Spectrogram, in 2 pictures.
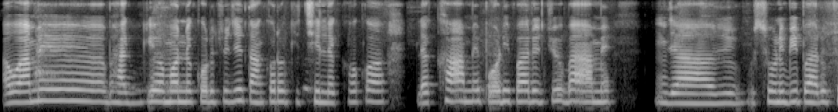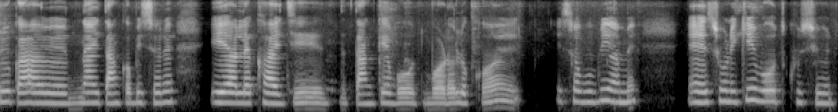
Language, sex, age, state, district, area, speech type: Odia, female, 30-45, Odisha, Rayagada, rural, spontaneous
